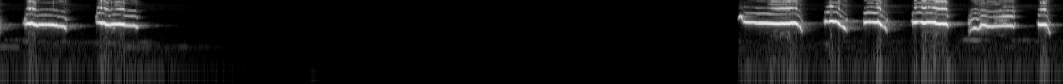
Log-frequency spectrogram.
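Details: Oriental magpie-robin song played to provoke other magpie-robins into singing: two short whistled phrases, then a rapid run of sharp, bright, warbling notes after a pause.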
